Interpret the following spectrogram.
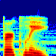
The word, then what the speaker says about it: Berkeley: The philosopher's name is pronounced Barclay, but the city's name, to accommodate American English, is pronounced Berkeley.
